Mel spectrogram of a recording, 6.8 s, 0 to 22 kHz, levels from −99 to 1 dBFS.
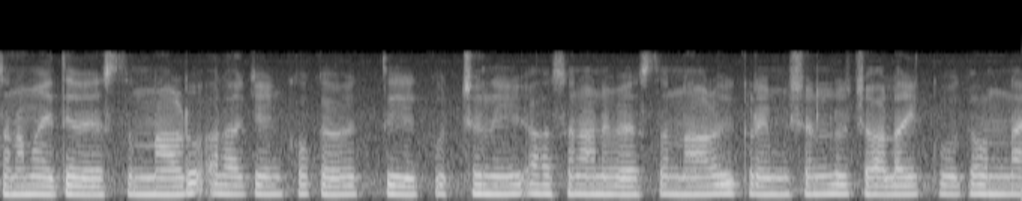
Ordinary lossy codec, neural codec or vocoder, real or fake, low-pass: none; none; real; 7.2 kHz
